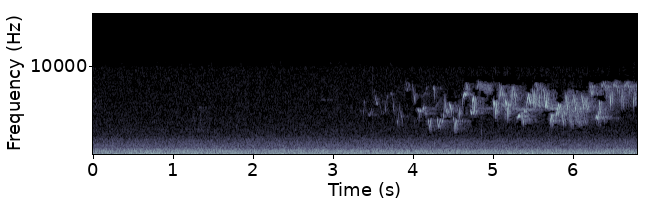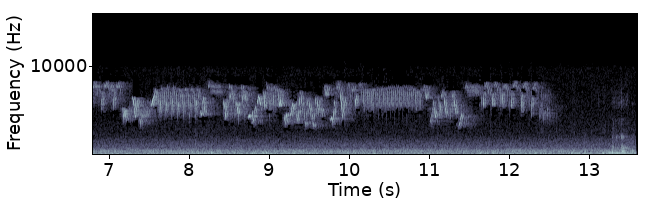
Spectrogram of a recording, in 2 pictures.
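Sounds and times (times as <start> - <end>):
low-pitched ambient rumble: 0.0 - 13.5
winter wren singing high bubbling trills: 3.4 - 12.6.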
